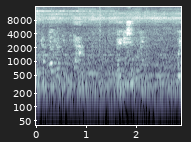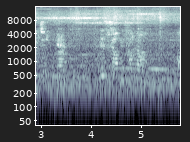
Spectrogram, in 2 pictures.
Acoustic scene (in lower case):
subway train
